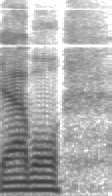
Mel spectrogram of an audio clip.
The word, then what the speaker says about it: Daboll: I know you're covering a lot of them, but Brian Daboll, is it Daboll or is it Daboll? I feel like I always say it wrong. – Daboll. – Okay, it is Brian Daboll.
